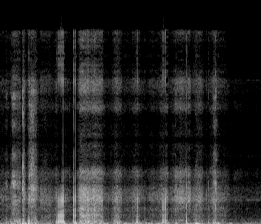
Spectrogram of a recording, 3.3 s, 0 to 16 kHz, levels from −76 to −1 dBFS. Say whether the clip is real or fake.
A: real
